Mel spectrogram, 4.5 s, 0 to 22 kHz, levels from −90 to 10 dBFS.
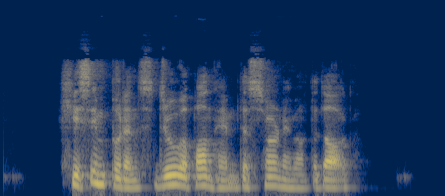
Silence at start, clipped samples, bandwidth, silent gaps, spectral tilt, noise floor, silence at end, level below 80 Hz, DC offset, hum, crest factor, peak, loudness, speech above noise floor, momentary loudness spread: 0.6 s; under 0.1%; 7.8 kHz; none; -6 dB/octave; -67 dBFS; 1 s; -58 dBFS; under 0.1%; none; 18 dB; -2 dBFS; -19 LUFS; 49 dB; 10 LU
